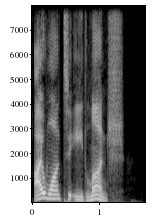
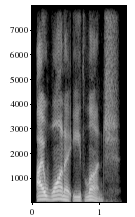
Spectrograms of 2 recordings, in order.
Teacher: Hear how want to becomes one quick sound?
